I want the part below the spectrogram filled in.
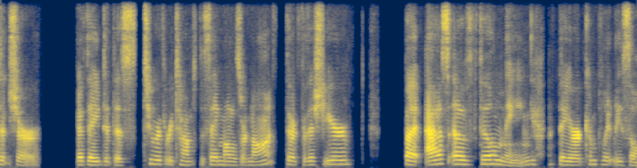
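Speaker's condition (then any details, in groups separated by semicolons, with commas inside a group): No condition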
